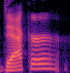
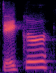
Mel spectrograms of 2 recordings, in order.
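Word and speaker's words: Dacre: And is it pronounced Dacker Montgomery? I think it's pronounced the way Josh has been saying it is Daker, Daker with a D in front of it.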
